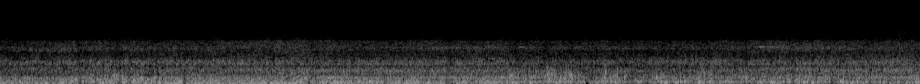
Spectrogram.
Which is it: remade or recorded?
recorded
